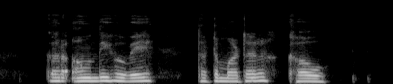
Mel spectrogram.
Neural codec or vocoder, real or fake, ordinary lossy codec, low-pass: vocoder, 44.1 kHz, 128 mel bands, Pupu-Vocoder; fake; Opus, 24 kbps; 10.8 kHz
